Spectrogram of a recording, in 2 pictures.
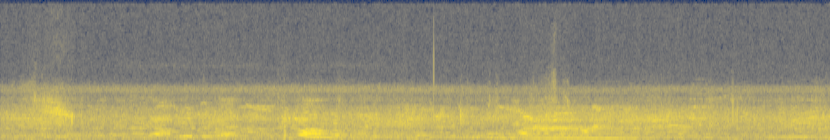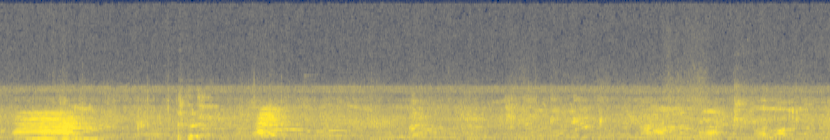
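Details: Hallikar cattle at the weekly Sunday Jodugatte cattle fair market in India; low, drawn-out moos near six and nine seconds, heard through steady crowd chatter and Kannada conversation of the busy market.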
